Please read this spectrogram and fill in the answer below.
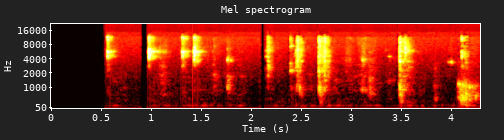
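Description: Near silence with about a dozen faint, short clicks at irregular intervals over a faint low hum.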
